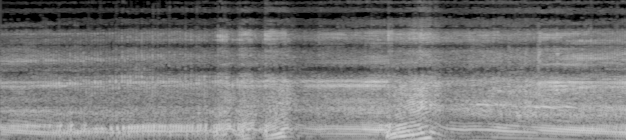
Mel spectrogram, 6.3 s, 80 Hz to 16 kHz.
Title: 1987 Kawasaki KDX 200 First run after rebuild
